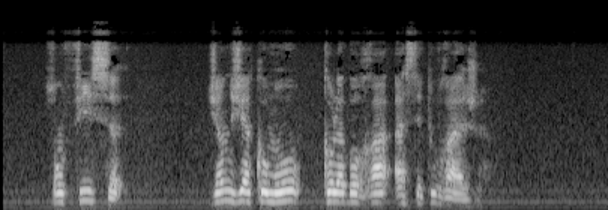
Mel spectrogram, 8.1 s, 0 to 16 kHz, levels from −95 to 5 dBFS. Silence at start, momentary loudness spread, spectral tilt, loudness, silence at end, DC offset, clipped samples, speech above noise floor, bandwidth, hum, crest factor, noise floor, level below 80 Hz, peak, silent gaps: 0.65 s; 11 LU; -4 dB/octave; -17 LUFS; 1.8 s; under 0.1%; under 0.1%; 40 dB; 9.4 kHz; none; 16 dB; -57 dBFS; -62 dBFS; -2 dBFS; none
